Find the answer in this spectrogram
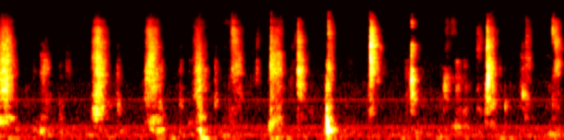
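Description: Close-up eating sounds: chewing with wet mouth and lip smacks, about two a second.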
